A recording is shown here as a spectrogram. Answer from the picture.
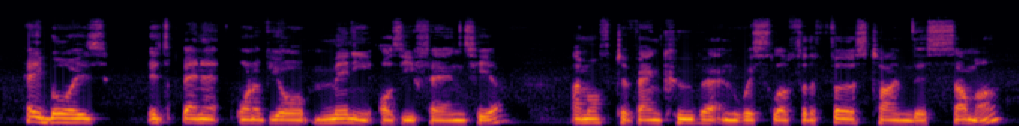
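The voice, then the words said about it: Australian accent. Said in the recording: “did that sound like a fake Australian accent? ... No, I think it was real.”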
